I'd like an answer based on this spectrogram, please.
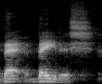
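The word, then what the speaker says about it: Biadasz: the fourth technically Tyler you pronounce his last name Bay Tish so so Tyler Bay dish he's gonna wear number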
